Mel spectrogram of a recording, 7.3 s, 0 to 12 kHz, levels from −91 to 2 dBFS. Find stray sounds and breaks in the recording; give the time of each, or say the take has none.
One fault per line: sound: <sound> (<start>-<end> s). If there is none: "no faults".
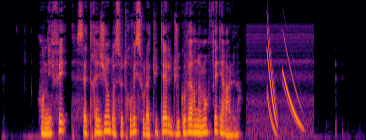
sound: chirp (5.3-6.1 s)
